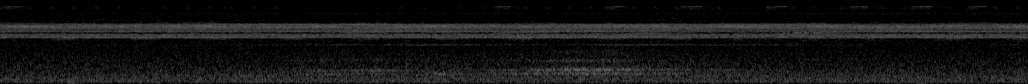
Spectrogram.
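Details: Jungle crickets forming a continuous high, ringing insect chorus that never breaks, with soft, faint lower tones drifting in around the middle and a quiet hissing background.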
